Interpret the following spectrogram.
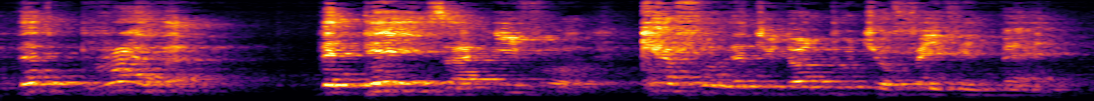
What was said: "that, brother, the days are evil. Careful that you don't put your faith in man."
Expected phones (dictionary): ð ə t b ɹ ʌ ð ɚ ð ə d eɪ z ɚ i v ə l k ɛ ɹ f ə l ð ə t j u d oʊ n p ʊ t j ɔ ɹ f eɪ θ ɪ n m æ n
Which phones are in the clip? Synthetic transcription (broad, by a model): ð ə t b ɹ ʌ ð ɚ ð ə d eɪ z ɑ i v ə l k ɛ ɹ f ə l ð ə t j u d oʊ n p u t j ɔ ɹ f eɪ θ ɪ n m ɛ n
